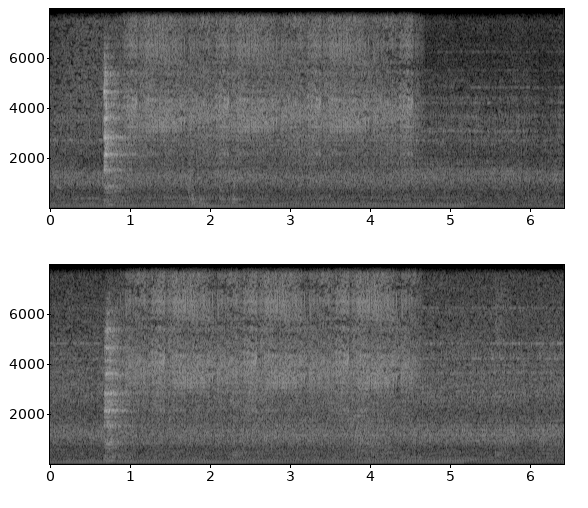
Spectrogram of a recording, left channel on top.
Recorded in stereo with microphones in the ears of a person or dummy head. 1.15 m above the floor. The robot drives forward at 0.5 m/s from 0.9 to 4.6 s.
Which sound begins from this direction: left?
A snare drum, at 0.7 s.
